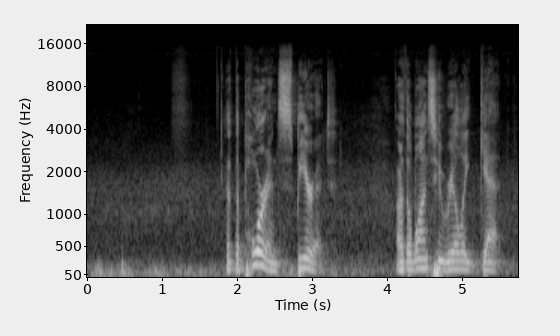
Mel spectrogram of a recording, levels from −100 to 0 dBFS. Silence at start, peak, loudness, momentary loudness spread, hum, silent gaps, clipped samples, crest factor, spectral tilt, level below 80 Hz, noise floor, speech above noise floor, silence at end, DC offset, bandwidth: 0.05 s; -10 dBFS; -28 LUFS; 24 LU; none; none; under 0.1%; 20 dB; -5 dB/octave; -42 dBFS; -55 dBFS; 28 dB; 0.15 s; under 0.1%; 14.5 kHz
